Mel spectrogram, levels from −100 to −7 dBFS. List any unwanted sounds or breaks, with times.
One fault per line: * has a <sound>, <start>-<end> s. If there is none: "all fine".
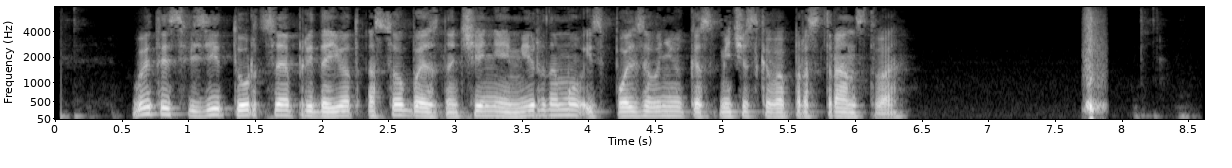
* has a whoosh, 7.7-7.9 s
